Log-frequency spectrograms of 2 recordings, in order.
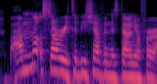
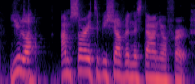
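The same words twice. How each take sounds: First: Not leaned on, defiant; stress on not. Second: Said in the usual way. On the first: Shown as a demonstration. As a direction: hit not in "I'm not sorry". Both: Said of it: "that guy that goes".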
